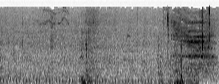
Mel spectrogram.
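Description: A small engine running steadily in the distance, a low, evenly pulsing rumble, with a light hiss over it.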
